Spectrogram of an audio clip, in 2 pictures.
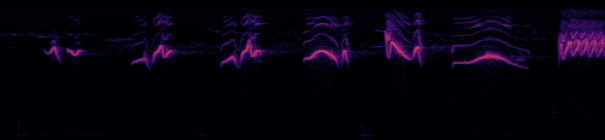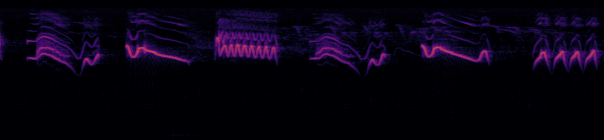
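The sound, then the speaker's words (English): A black-headed grosbeak sings a rich, rollicking song of quick whistled phrases rising and falling, delivered steadily with brief gaps between notes, no other sounds around it. “This rollicking song belongs to a black headed grosbeak.”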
